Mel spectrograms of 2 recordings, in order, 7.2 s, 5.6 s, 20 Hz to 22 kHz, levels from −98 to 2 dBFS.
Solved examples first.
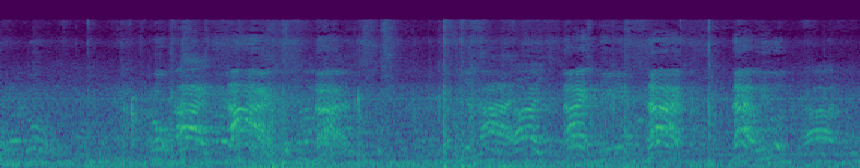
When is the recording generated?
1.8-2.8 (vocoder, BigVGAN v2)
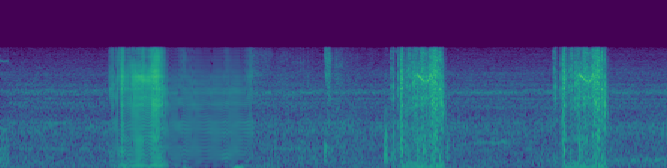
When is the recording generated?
0.9-2.1 (vocoder, BigVGAN v2)

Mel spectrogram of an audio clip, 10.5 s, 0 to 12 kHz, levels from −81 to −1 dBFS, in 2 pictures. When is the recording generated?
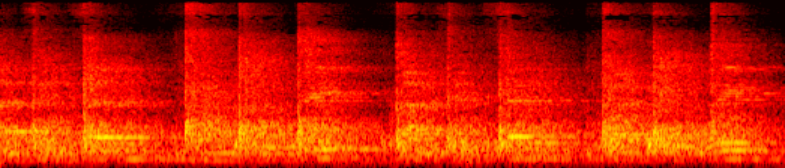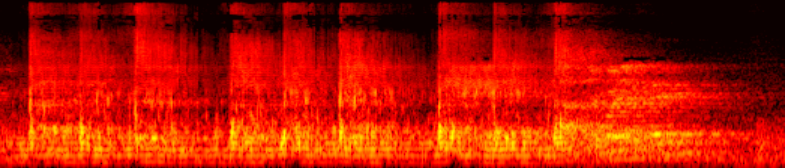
5.3-9.0 (vocoder, BigVGAN v2)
